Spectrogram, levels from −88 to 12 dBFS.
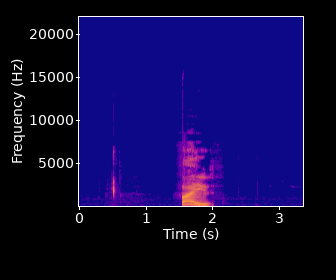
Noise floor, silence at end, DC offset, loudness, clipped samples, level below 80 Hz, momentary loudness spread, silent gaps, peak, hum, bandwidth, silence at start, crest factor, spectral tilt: -80 dBFS; 1.4 s; under 0.1%; -17 LUFS; under 0.1%; -64 dBFS; 17 LU; none; -2 dBFS; none; 9 kHz; 1.55 s; 22 dB; -5.5 dB/octave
